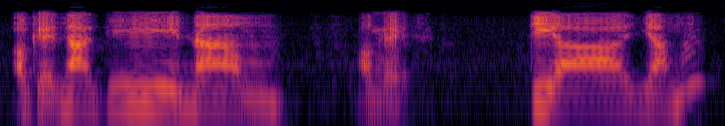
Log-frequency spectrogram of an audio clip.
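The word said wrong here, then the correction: नद्याम्: Nadyam. – Okay, sorry. Nadyam.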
